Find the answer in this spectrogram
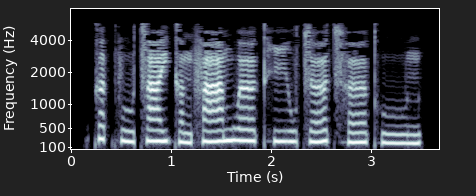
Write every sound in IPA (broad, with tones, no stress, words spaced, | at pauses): kɐ˥t̚fuː˨˩t͡saː˧jkɐ˨˩ŋ faː˨˥mwœː˧t̪ʰiː˨w t͡sœː˨˥t͡sʰœː˨˧ kʰuː˨˩n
